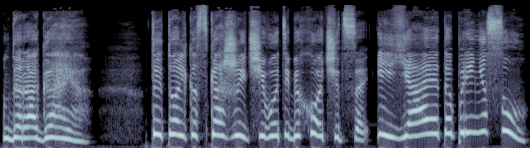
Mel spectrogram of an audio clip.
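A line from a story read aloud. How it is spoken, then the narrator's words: Pleading. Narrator (Russian): взмолился муж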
